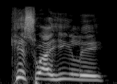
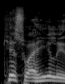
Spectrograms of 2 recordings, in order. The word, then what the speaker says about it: Kiswahili: Kiswahili is not like that. Kiswahili is like Spanish. What you see is what you say.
